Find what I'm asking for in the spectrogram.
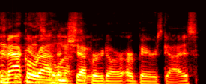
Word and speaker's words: McIlrath: McIlrath. – McIlrath, yeah.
